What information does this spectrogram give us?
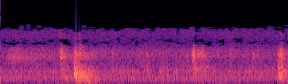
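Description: A door is locked with a key, giving three faint, spaced-out clicks and clunks from the lock.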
